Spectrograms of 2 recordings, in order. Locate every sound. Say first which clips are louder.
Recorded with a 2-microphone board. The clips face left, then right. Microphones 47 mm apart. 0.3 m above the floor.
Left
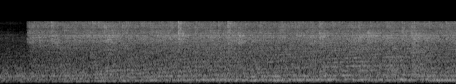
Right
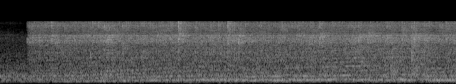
0.3 s frying: right 2 dB; 45° right (ahead or behind), 1.8 m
